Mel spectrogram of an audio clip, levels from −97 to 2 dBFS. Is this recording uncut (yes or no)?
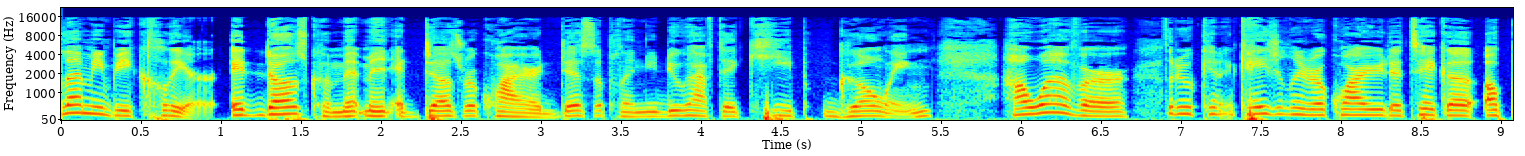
no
